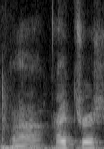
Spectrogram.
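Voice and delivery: very soft, very quiet, disappointed, let-down tone. Greeting trish after hearing her name as the bidder, disappointed. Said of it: "Why did you sound disappointed?".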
